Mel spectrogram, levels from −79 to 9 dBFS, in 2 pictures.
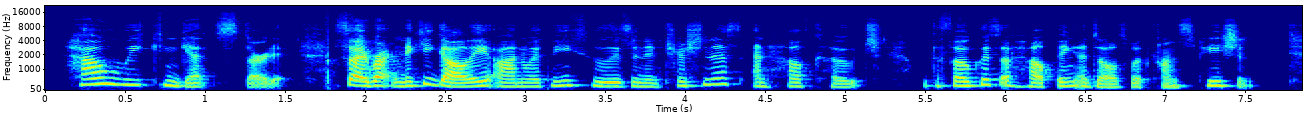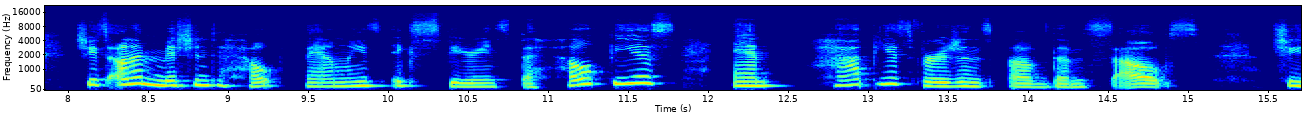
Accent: American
